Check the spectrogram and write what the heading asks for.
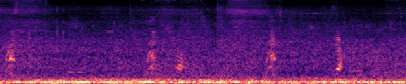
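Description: A dog barking: several short, separate barks at irregular intervals, over a steady low rumble.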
